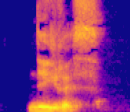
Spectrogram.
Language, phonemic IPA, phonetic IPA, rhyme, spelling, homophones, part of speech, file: French, /ne.ɡʁɛs/, [ne.ɡrɛs], -ɛs, négresse, négresses, noun, LL-Q150 (fra)-négresse.wav
- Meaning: 1. female equivalent of nègre: negress 2. Black woman 3. girlfriend (of any race) 4. honey, baby (term for one's girlfriend or wife)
